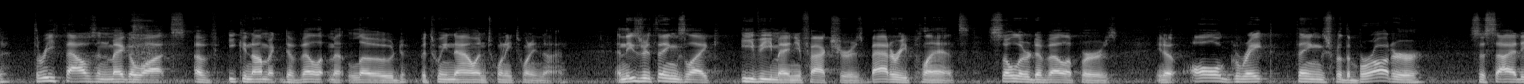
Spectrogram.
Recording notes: A Panel hosted by Energy Transition Finance. A panel at the office opening for Energy Transition Finance and Emerald Operating.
